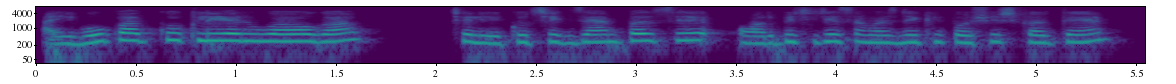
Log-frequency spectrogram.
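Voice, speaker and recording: A woman teaching English grammar, patiently checking understanding and drawing out key words slowly. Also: high-pitched, steady tone, mellow. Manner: drawls key words slowly to spell them out. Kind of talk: explanatory lesson.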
